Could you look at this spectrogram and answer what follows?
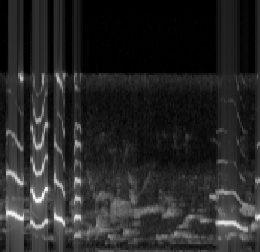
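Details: Oriental magpie-robin singing to provoke other magpie-robins: three loud, clear whistled notes with ringing overtones, a short pause with faint low hum, then one long sliding whistle.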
